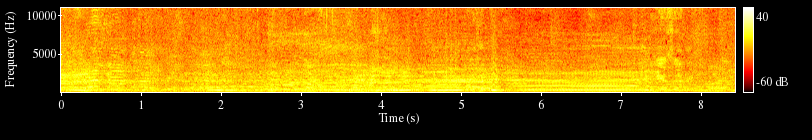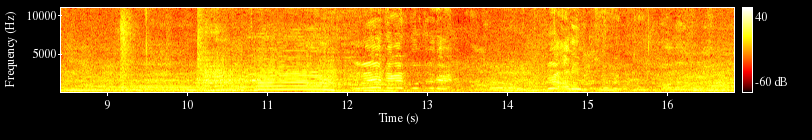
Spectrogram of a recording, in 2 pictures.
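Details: Friesian and crossbred bull calves at a busy Dinajpur market, Aftabganj, 22 July: a series of long, harmonic moos, several calves calling in turn, with steady background chatter and occasional vehicle noise.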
